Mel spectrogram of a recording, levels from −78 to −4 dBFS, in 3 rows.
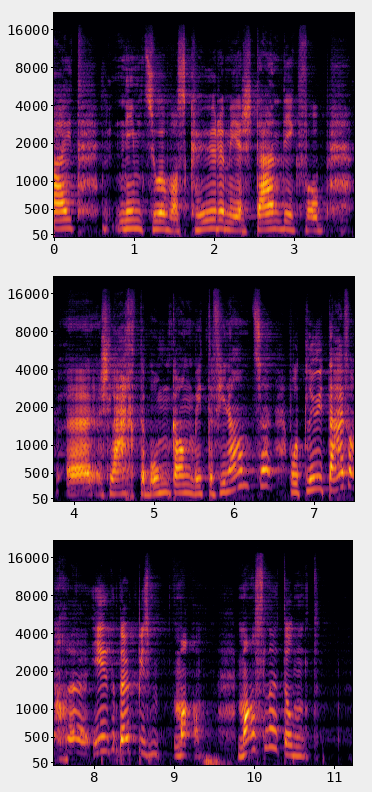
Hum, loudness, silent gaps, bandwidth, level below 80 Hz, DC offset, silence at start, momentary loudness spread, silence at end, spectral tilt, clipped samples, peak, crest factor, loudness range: none; -22 LUFS; none; 18.5 kHz; -54 dBFS; under 0.1%; 0 s; 12 LU; 0.45 s; -3 dB/octave; under 0.1%; -2 dBFS; 22 dB; 1 LU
